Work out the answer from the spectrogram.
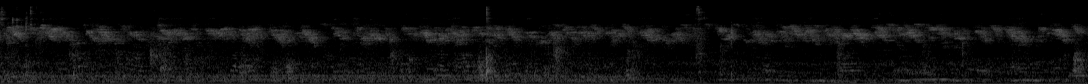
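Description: Birds chirping steadily: a dense, continuous run of short, high, quickly repeated chirps, with a few faint clicks.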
